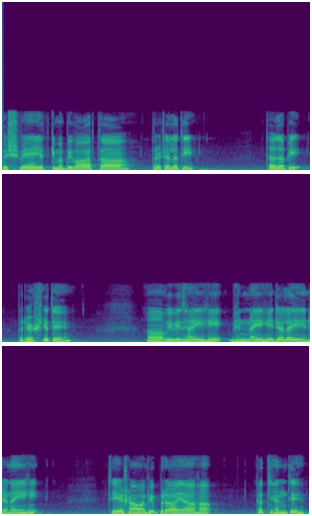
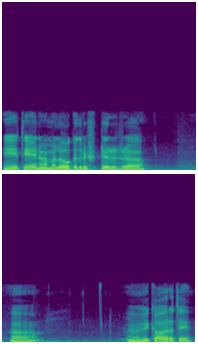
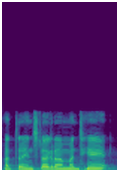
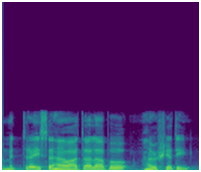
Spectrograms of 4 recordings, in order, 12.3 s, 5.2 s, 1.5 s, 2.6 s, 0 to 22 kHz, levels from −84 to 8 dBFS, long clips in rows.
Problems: none marked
